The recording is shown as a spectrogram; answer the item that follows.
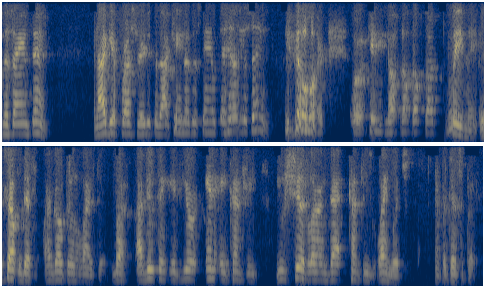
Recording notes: TNTSuperfantastic Conference Call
